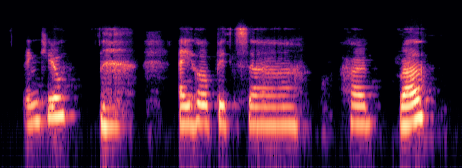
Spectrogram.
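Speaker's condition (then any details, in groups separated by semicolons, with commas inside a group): No condition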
